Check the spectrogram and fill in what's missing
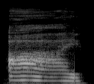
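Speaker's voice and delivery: "I" stretched out as a long diphthong; drawn-out "I" sound; long vowel. Shown as a demonstration. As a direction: hold "I" on its own, slowly gliding. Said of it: "long vowel".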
